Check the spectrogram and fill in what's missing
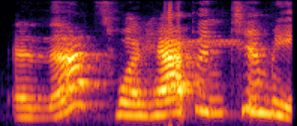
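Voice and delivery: ordinary delivery

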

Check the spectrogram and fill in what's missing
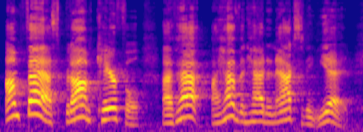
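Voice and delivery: high, loud proud boast. A narrator's reading. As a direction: puff up and brag loudly. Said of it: "he boasted".

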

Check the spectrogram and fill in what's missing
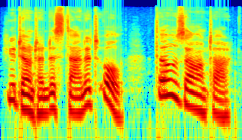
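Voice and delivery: high, urgent interjection; interrupting. A narrator's reading. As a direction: cut in to protest. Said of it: "Cal interrupted".

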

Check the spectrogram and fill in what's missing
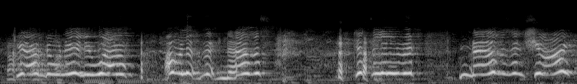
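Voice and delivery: squeaky nervous ventriloquist dummy; high nervous dummy voice. Acted. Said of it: "speaks in a very high-pitched, nervous voice".

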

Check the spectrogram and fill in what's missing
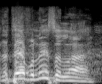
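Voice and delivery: loud, laughing the devil is a lie; scared exclamation. Retold or imitated. Startled church usher crying out to the Lord.

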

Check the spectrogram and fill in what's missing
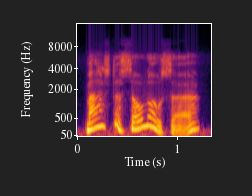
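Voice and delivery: high, formal robot call; C three P O calling out. A narrator's reading. Droid hailing his master at work, high calling voice. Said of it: "three P O called".

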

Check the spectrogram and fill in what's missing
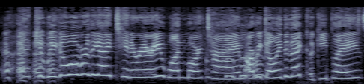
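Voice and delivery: eager imitation. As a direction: imitate an overeager friend. Impersonating Lucy asking about cookies.

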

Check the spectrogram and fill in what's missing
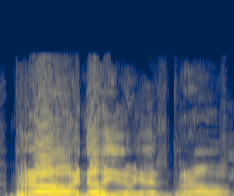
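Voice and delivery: greeting Armando, loud excited. Acted. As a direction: shout it like seeing an old friend.

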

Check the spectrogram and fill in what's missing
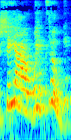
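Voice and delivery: slow, laughing through the words. Real, not acted. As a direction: laugh out the line slowly. Laughing while saying it.

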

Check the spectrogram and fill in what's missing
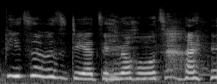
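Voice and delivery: high voice breaking into laughter; laughing hard. Real, not acted. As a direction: talk through tears of laughter. Laughing hard about the win.

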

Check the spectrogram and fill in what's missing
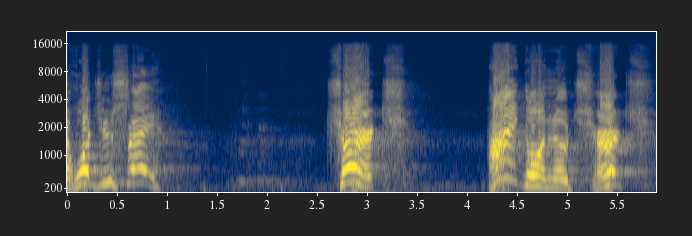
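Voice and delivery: mock indignant yell of church; outraged refusal. Husband's outraged refusal, voiced.

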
